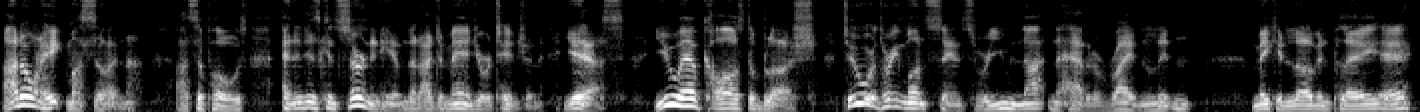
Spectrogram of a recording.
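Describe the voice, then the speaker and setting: A man reading a novel aloud, voicing a deep-voiced, menacing villain who sneers, coaxes and threatens. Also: sing-song, unhurried, vocal fry, slightly rough, heavily acted. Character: menacing, brooding older man, a manipulative villain.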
